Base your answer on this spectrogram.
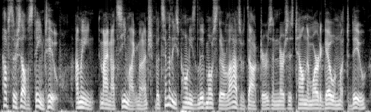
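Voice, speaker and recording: A man's voice: lowish voice, a little fast, few pauses, fairly bright tone, natural voice. A man voicing a sensible, easily exasperated female pony doctor who explains things in a folksy way. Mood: reassuring.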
